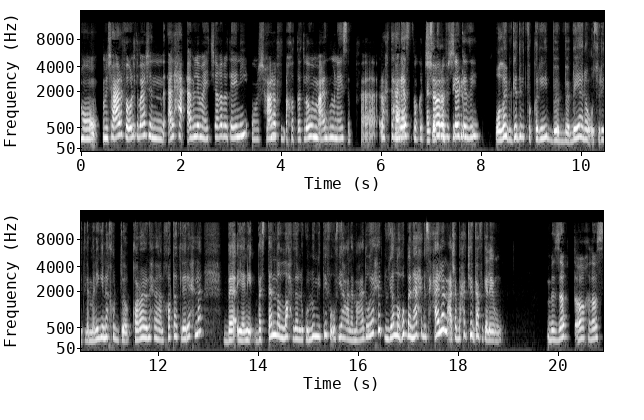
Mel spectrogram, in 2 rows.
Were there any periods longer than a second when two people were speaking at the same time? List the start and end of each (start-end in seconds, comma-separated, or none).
6.3-7.7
